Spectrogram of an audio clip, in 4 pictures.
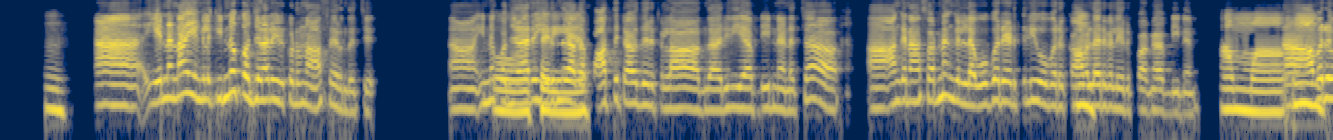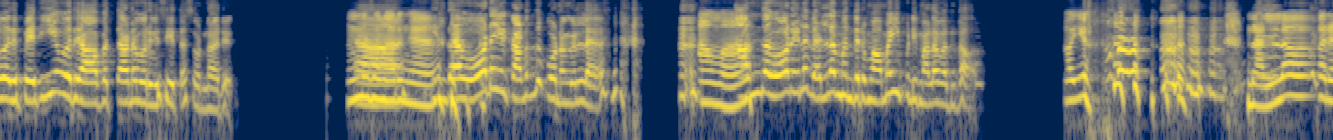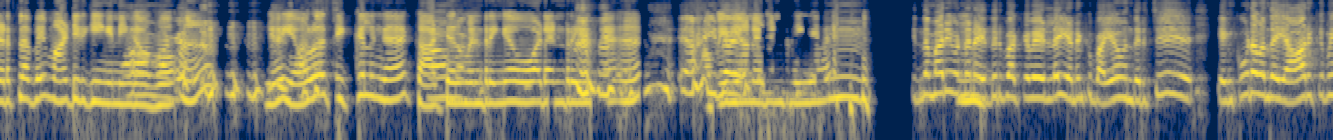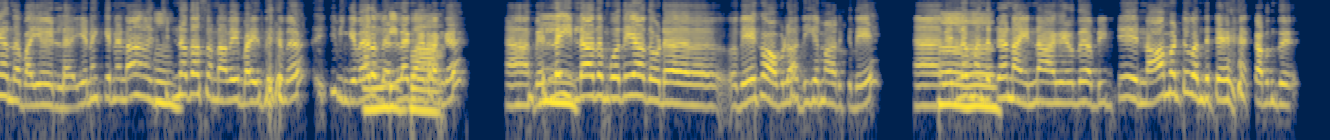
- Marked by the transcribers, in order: other noise; drawn out: "ஆ"; laugh; chuckle; laughing while speaking: "வெள்ளம் வந்துவிடுமாமா இப்டி மழ வந்தா"; laugh; inhale; laughing while speaking: "நல்லா ஒரு எடத்துல போய் மாட்டிருக்கீங்க … அமைதியான எடம்ன்றிங்க. ம்"; laugh; laughing while speaking: "இந்தமாரி ஒன்ன நான் எதிர்பார்க்கவே இல்ல … மட்டும் வந்துட்டேன் கடந்து"; afraid: "எனக்கு பயம் வந்துருச்சு, என் கூட … சின்னதா சொன்னாவே பயந்துருவேன்"; tapping
- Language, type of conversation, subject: Tamil, podcast, மீண்டும் செல்ல விரும்பும் இயற்கை இடம் எது, ஏன் அதை மீண்டும் பார்க்க விரும்புகிறீர்கள்?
